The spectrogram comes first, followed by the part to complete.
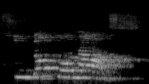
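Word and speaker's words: Pseudomonas: का नाम नोट करो पी से वो लिखा जाता है और पी साइलेंट होता है सुडो मनास पी साइलेंट है और बोला एस से जाता है और लिखा प से जाता है सूडो मनास क्या नाम है इस बैक्टीरिया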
